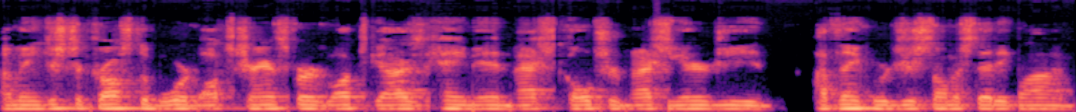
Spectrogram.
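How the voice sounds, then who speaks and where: A somewhat breathy man speaks with an American accent. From western Oklahoma (Custer County). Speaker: college football player. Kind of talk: casual interview. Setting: video call.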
